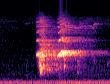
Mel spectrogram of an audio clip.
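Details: Welsh Springer Spaniel named Elfin during hunting training gives one short, tonal yelp with a sharp onset and a drawn-out, slightly wavering tail, over a low steady hum.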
